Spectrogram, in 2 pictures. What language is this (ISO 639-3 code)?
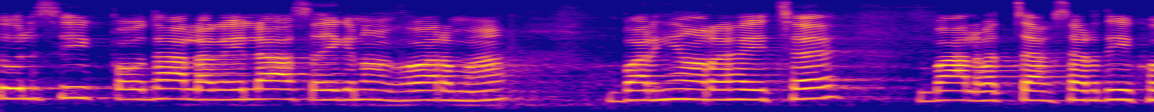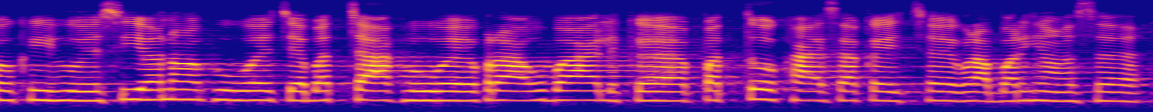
mai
